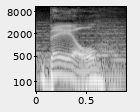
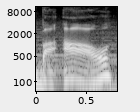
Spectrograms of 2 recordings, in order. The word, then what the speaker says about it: Baal: You may hear the word bail. It's actually pronounced Baal.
